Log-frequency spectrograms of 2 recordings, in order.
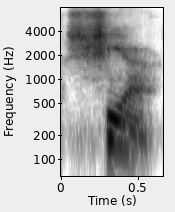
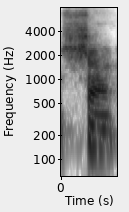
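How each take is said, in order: First: A y glide follows the sh sound. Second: The sh goes straight into the vowel. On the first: The speaker calls it wrong. "mereka mengucapkannya syia" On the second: The speaker calls it right. "shin ya langsung sya"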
